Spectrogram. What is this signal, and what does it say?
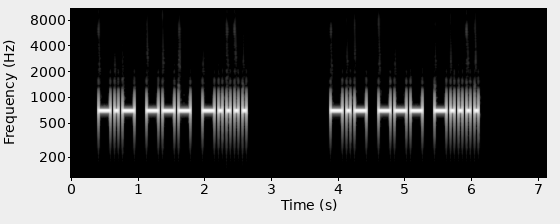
Morse code, heard as a keyed tone, about 20 wpm, 700 Hz. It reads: KO6 KO6
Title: USA Call Sign Prefixes - Repeated 2x - 20wpm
